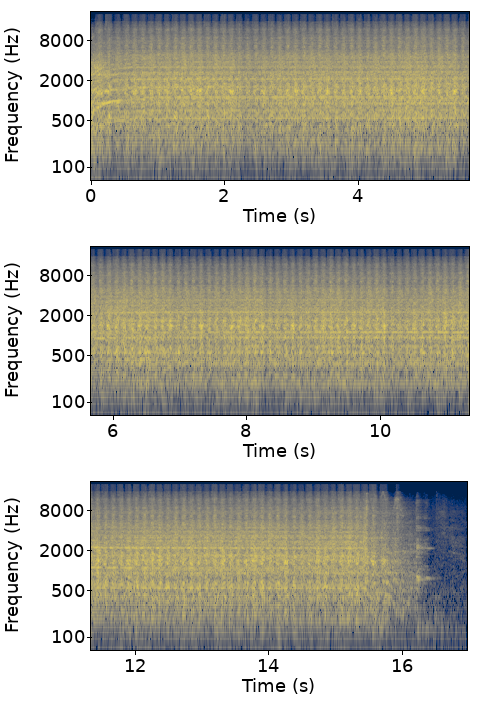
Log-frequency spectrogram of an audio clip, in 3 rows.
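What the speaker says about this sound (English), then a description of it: "When you heard that engine start to slow down or change the RPM, that's when it finally got oil pressure" A 1953 Jeep CJ3B, revived after 30 years unused, runs with a loud, steady engine drone and no talk, the running sound holding unchanged before dying away abruptly near the end.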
